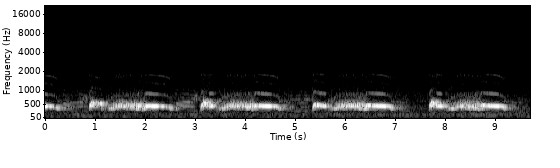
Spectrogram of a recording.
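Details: Local turtle dove lure/training song: low, soft rolling coos, each phrase ending in a rising note, repeated about every two seconds.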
